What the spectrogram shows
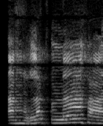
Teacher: ha-nya panjang karena di depannya ada alif ya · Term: memanjangkan baris di atas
